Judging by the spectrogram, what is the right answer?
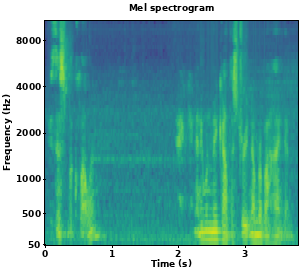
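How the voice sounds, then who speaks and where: An actor playing a probing, businesslike police detective in a 1940s video game, with a dry, clipped delivery. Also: male voice, fairly low pitch, a little fast, a little hiss or hum, natural voice. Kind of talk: cinematic game dialogue.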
